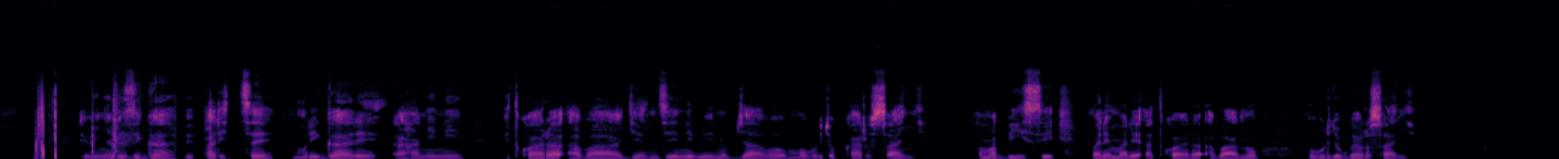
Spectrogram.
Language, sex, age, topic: Kinyarwanda, male, 18-24, government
